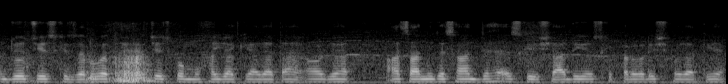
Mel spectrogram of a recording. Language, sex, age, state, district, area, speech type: Urdu, male, 45-60, Bihar, Supaul, rural, spontaneous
